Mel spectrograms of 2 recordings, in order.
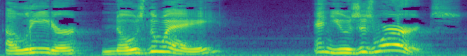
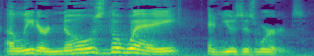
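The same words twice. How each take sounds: First: Each phrase slowed down and hit louder; slow, punched preacher's repeat; slow, emphatic repeat. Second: Said in the usual way. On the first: Shown as a demonstration. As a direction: drive the words home one by one.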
